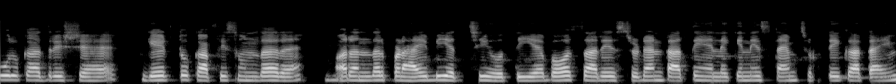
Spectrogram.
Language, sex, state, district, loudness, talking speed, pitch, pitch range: Hindi, female, Uttar Pradesh, Varanasi, -16 LUFS, 185 wpm, 190 Hz, 180-195 Hz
